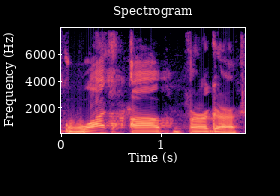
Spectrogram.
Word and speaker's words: Whataburger: what's what's a burger but it is what a burger three syllables four syllables yeah yeah it's a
